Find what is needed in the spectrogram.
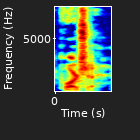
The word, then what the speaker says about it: Porsche: Like the family prefers Porsche. – Porsche. Okay. I just didn't see the A at the end of it. Well, it's pronounced A. – It's pronounced. It's not there, but it's pronounced.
